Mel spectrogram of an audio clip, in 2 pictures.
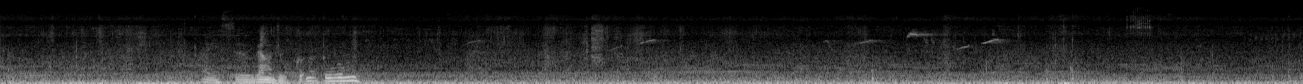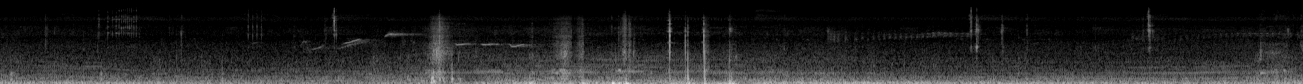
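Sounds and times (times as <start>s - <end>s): wind rumble on microphone: 0.0s - 26.0s
fishing reel clicks: 11.2s - 11.6s, 14.0s - 14.5s.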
